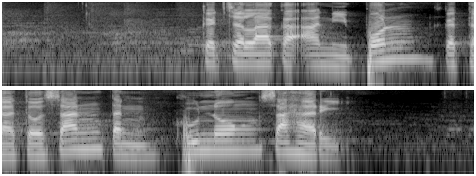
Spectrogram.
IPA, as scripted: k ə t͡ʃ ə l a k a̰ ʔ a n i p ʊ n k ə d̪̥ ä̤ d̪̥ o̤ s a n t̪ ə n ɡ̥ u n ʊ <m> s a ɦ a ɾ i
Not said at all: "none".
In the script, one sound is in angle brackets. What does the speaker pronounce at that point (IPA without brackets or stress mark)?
ŋ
